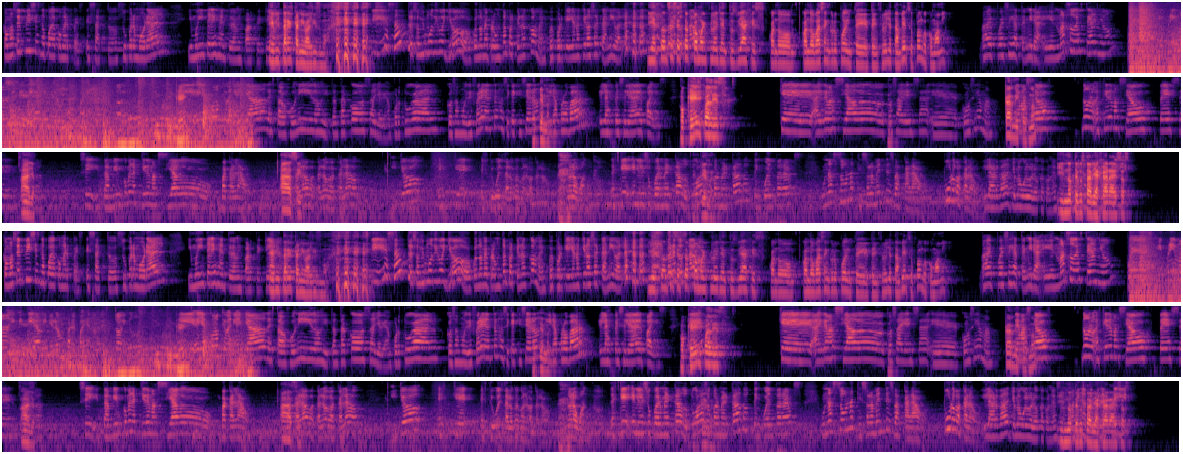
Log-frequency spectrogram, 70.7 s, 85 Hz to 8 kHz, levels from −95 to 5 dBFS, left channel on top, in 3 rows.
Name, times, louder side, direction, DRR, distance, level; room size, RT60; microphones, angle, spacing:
voice 1, 0.0-5.6 7.4-14.1 19.6-22.2 22.5-26.4 27.1-36.8 37.3-37.6 39.1-43.4 43.8-44.5 45.2-48.0 48.7-52.1 52.9-54.3 54.9-55.5 55.9-56.4 56.7-65.6 66.0-68.8 69.1-69.6, right 4 dB, 60° right, 5 dB, 1.3 m, -39 dB
voice 2, 5.3-7.4 12.9-18.9 24.6-24.9 27.1-27.3 34.3-34.5 37.1-38.2 43.6-44.3 47.5-47.8 52.7-53.2 58.3-58.5 61.2-61.4 68.3-69.7, left 6 dB, 85° left, 12 dB, 0.7 m, -31 dB
sound 1, 22.5-28.6, left 3 dB, 35° left, 0.4 m, -34 dB
sound 2, 47.2-66.9, equal, 60° left, 1.9 m, -53 dB
21.5 x 11.0 x 3.0 m, 0.67 s
head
